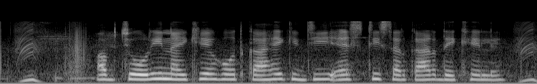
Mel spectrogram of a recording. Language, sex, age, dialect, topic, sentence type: Bhojpuri, female, 18-24, Southern / Standard, banking, statement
